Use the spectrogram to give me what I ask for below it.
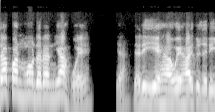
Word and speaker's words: Yahweh: Padahal W-nya itu belum tentu W dibacanya, ada yang bacanya V. Ya. Ya. Makanya ada yang mengusulkan bukan Yahweh tapi apa? Jehovah atau Yehova. Ya. Tapi paling banyak orang menerima adalah Yahweh.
